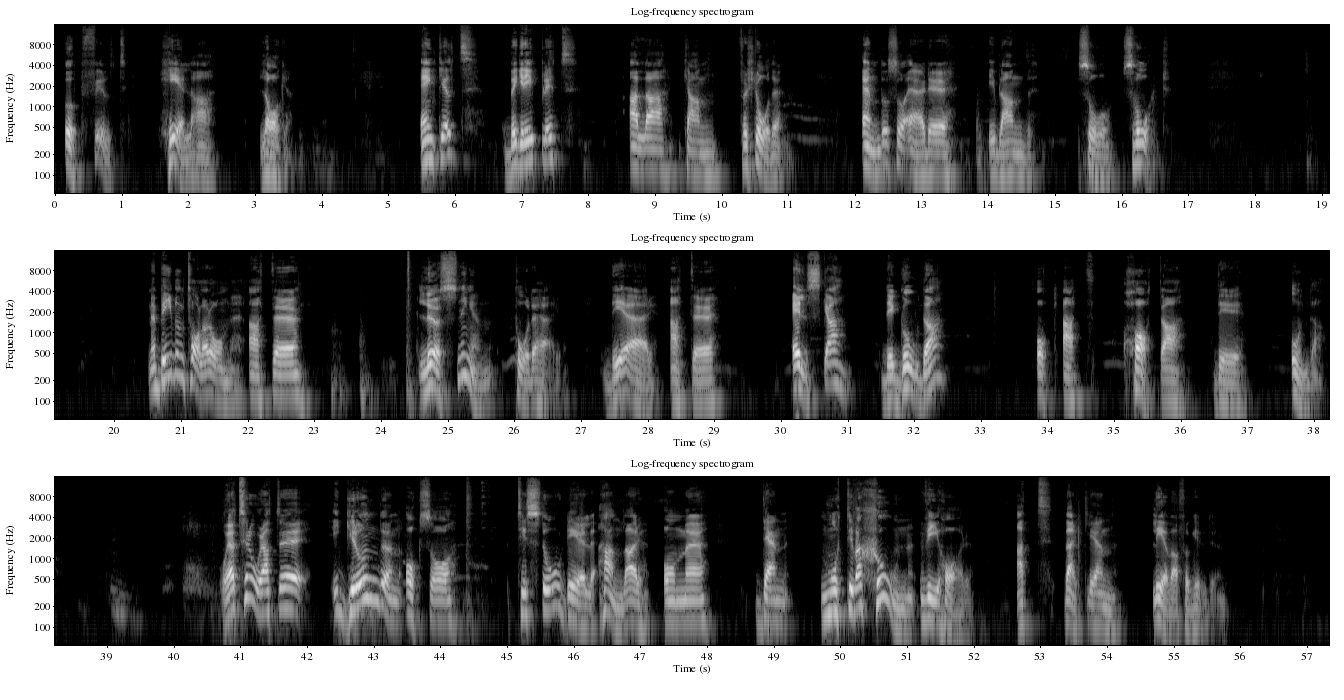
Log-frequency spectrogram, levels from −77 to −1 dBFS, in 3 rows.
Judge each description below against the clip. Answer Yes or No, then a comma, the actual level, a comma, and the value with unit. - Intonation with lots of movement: Yes, wide, 7.0 semitones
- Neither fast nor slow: No, slow, 65 wpm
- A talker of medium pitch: No, low, 110 Hz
